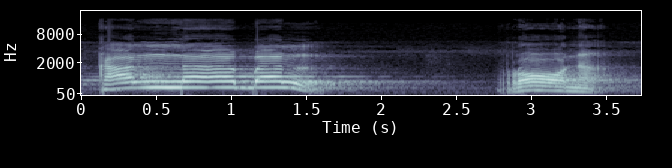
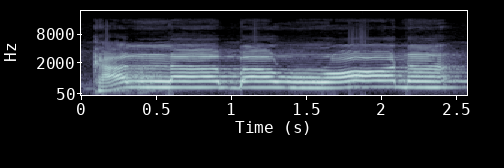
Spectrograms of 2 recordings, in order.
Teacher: bal Rona tapi Kalla barrona qiraah hafas dibaca Bagaimana bal Rona qiraah alqisai dengan qiraah Wars diidgamkan lam dengan Ro · Qiraah Al-Kisai dengan qiraah Wars diidghamkan lam dengan ra. Jadi kallabarrona, idghamnya cukup 2 harokat, barrona.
